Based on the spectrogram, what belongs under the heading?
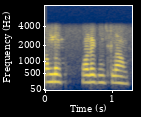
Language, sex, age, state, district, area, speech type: Kashmiri, female, 30-45, Jammu and Kashmir, Baramulla, rural, conversation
